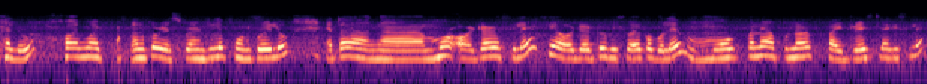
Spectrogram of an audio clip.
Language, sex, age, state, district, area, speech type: Assamese, female, 45-60, Assam, Darrang, rural, spontaneous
